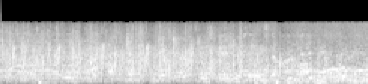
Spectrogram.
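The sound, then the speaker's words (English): Award winners at a chapter awards event receive loud, dense applause from the audience, a continuous wash of clapping mixed with crowd chatter and scattered voices. “All right, let's give them all a big hand.”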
